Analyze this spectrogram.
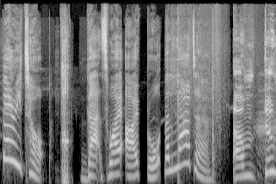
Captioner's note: snorts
